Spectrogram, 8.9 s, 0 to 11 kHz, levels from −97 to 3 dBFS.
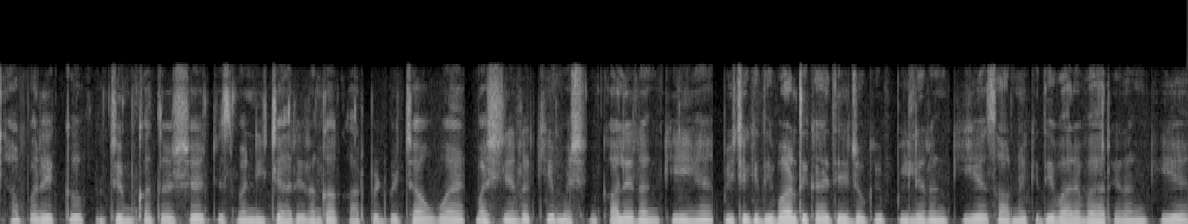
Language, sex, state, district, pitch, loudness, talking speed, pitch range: Hindi, female, Bihar, Kishanganj, 215 Hz, -29 LUFS, 290 wpm, 205-220 Hz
